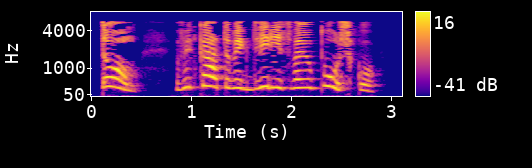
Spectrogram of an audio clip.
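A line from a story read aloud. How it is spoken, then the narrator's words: Frightened shout. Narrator (Russian): испуганно закричала Роза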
